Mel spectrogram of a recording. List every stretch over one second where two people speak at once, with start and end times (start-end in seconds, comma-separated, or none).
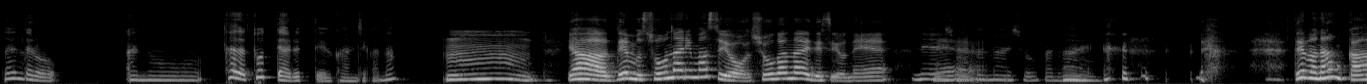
none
